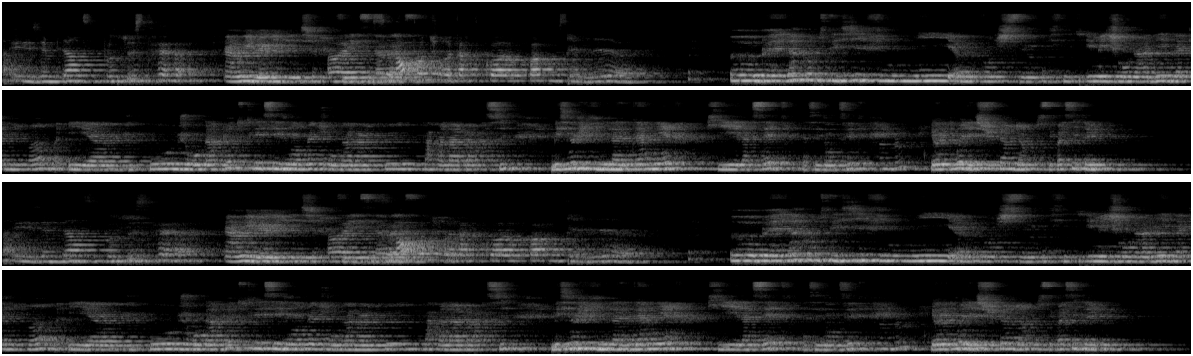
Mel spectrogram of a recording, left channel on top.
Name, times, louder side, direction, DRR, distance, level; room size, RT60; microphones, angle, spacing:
voice 1, 0.0-1.9 3.3-6.4 12.9-13.2 20.7-20.9, left 2 dB, 65° left, 2 dB, 0.8 m, -33 dB
voice 2, 2.2-4.0 7.3-20.7 21.2-22.9, left 1 dB, 40° left, -4 dB, 0.7 m, -29 dB
10.0 x 3.5 x 3.6 m, 1.5 s
head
